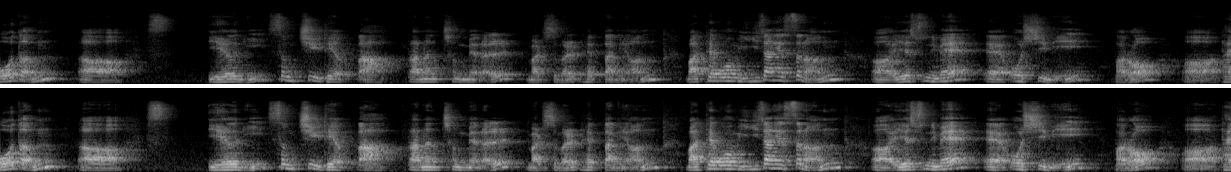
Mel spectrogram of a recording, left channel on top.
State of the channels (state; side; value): quieter; left; 6.1 dB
